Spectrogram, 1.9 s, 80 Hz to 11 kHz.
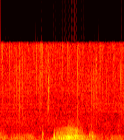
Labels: {"label": "biophony, growl", "recorder": "SoundTrap 500"}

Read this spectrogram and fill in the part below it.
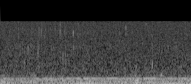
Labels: {"label": "anthrophony, boat engine", "recorder": "SoundTrap 300"}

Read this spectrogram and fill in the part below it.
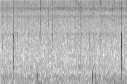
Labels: {"label": "ambient", "recorder": "HydroMoth"}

